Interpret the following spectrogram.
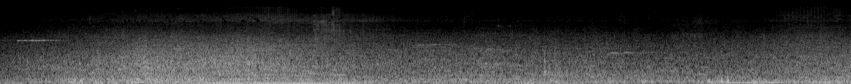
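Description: Wind buffeting the microphone over a steady outdoor hum, the low rumble heaviest two to three seconds in.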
